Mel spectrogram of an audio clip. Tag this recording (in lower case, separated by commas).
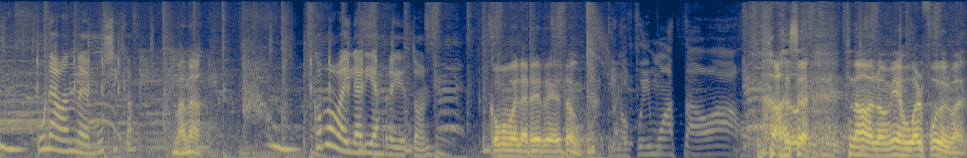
music, speech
